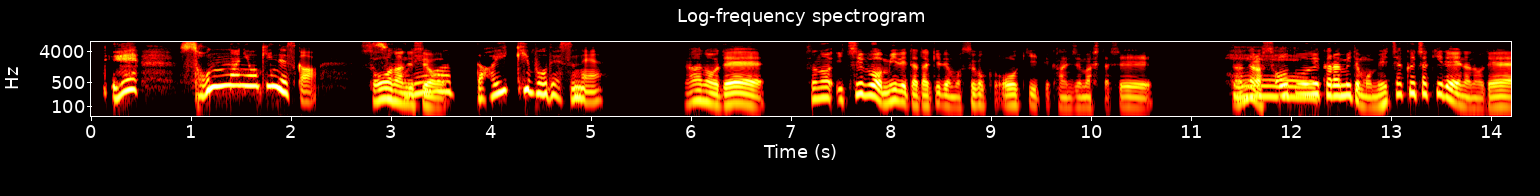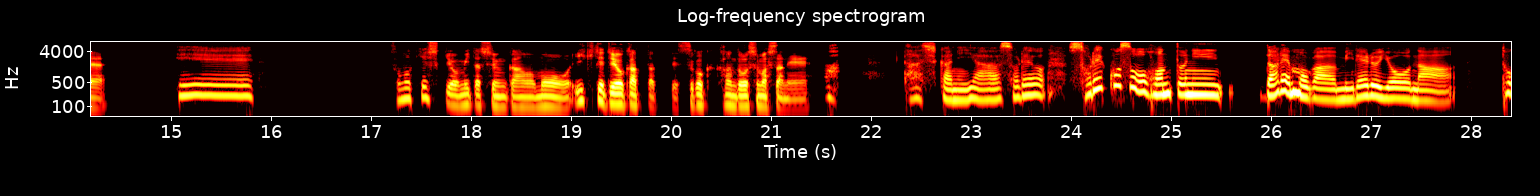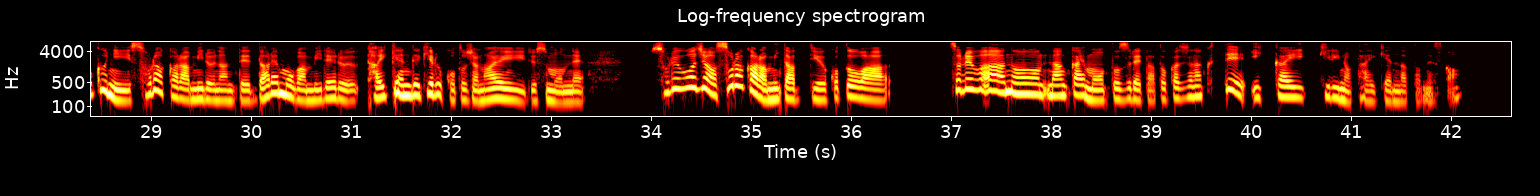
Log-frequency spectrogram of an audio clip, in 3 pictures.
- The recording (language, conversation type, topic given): Japanese, podcast, 自然の中で最も感動した体験は何ですか？
- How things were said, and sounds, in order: none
